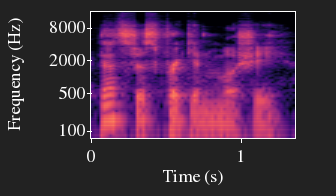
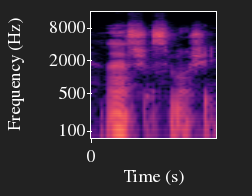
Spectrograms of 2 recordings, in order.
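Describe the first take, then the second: First: Said in the usual way. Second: Whispered aside. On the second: Shown as a demonstration.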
